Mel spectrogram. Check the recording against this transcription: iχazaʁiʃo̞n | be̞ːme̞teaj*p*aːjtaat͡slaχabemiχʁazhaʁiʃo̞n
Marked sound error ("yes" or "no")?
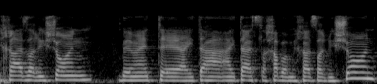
yes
